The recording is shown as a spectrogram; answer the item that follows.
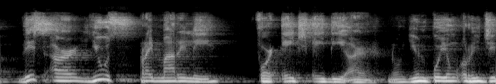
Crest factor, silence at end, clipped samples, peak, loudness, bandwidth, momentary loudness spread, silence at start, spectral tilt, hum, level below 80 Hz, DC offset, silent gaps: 14 dB; 0 s; under 0.1%; -4 dBFS; -16 LUFS; 12.5 kHz; 10 LU; 0.05 s; -4 dB/octave; none; -60 dBFS; under 0.1%; none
